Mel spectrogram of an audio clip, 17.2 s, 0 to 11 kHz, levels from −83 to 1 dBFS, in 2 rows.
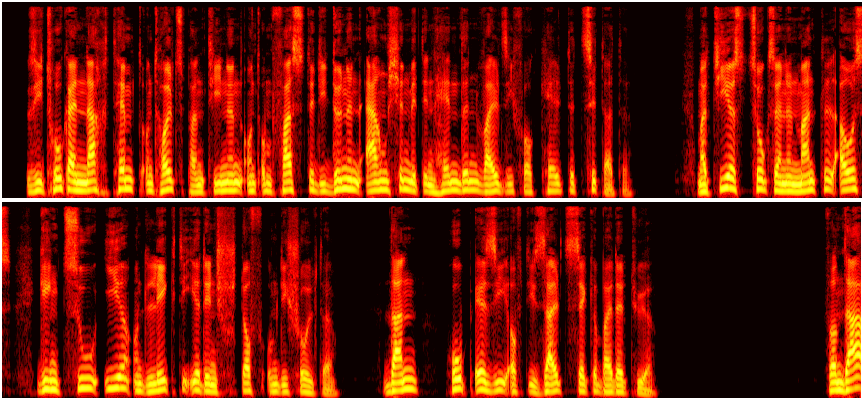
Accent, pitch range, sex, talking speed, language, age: German, 115-155 Hz, male, 165 wpm, German, 40-59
